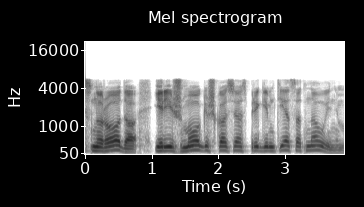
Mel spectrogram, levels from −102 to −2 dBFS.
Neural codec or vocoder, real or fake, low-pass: none; real; 5.4 kHz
